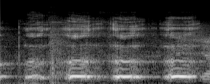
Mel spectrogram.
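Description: A man's voice right at the microphone, making short repeated vocal noises about twice a second, each on much the same pitch, with no words.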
